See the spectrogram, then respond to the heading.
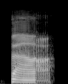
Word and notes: our: British English

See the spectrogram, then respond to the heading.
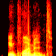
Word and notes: inclement: American English

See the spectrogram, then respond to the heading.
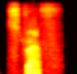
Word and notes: strath: British English

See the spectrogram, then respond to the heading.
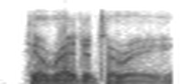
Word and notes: hereditary: British English

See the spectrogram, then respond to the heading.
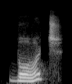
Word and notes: bortsch: Indian

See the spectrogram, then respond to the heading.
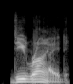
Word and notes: deride: American English

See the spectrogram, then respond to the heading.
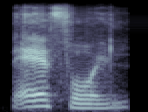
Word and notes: airfoil: Indian

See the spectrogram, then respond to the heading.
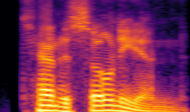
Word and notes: Tennysonian: American English

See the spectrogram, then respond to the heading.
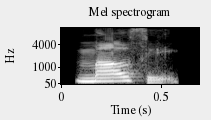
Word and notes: mouthy: Indian

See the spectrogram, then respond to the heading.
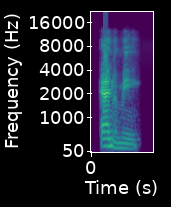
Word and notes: anomy: Indian

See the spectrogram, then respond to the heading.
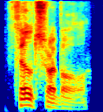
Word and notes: filtrable: British English

